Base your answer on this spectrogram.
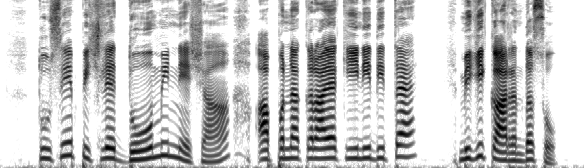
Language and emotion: Dogri, angry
